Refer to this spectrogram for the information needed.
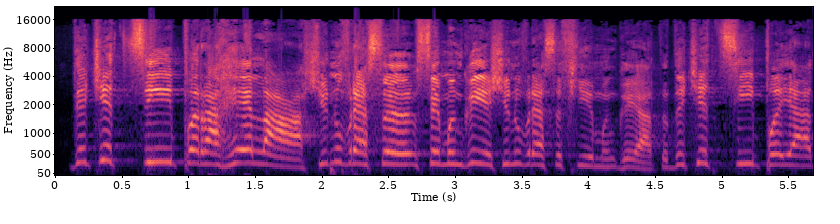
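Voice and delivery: high, loud, rising indignation; impassioned preaching. Acted. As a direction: hammer each question at the hall. Preaching at full force.

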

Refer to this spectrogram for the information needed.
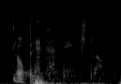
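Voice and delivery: hushed, fast whispered prayer; whispered plea. Acted. Moses begs God not to leave, in a whisper. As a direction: breathe it as a timid plea.

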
